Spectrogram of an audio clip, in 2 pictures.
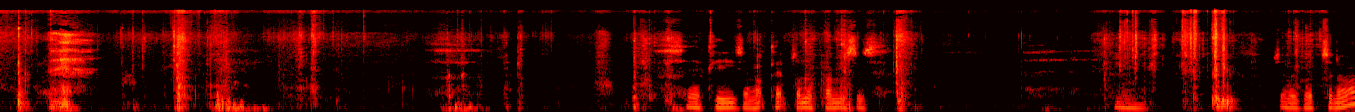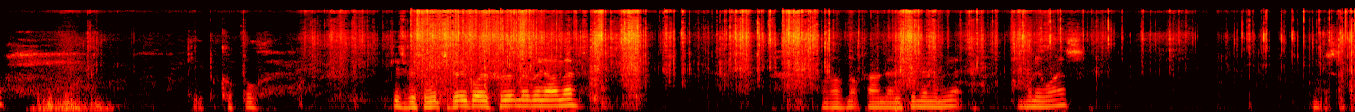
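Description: Plastic wrapping crinkles and rustles as it is handled up close.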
